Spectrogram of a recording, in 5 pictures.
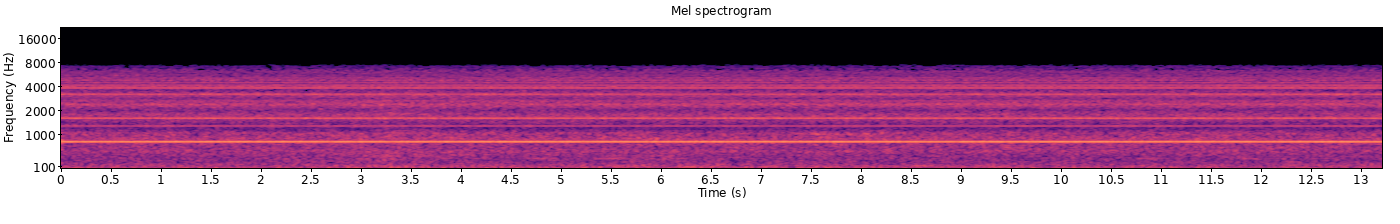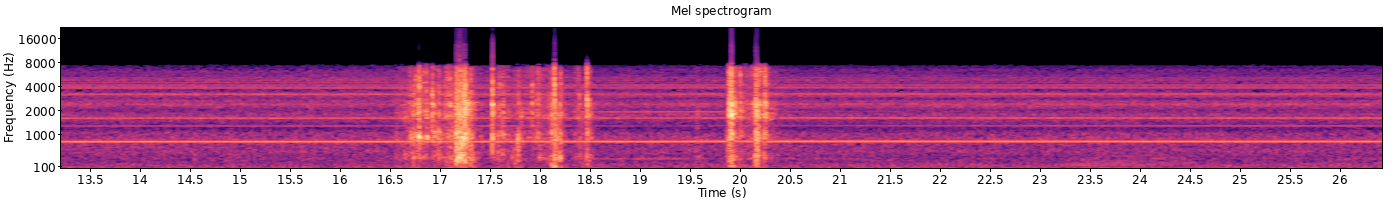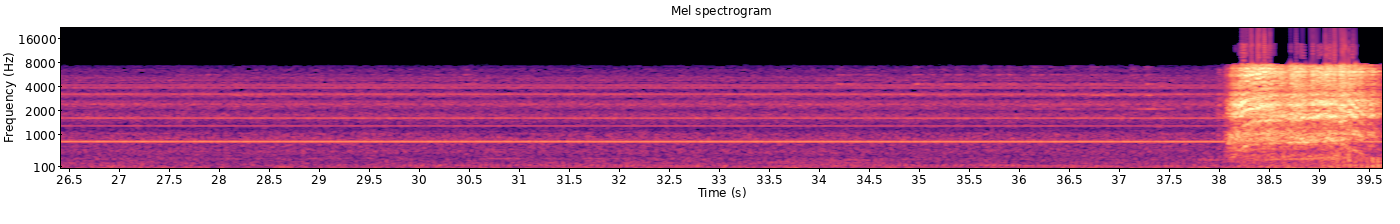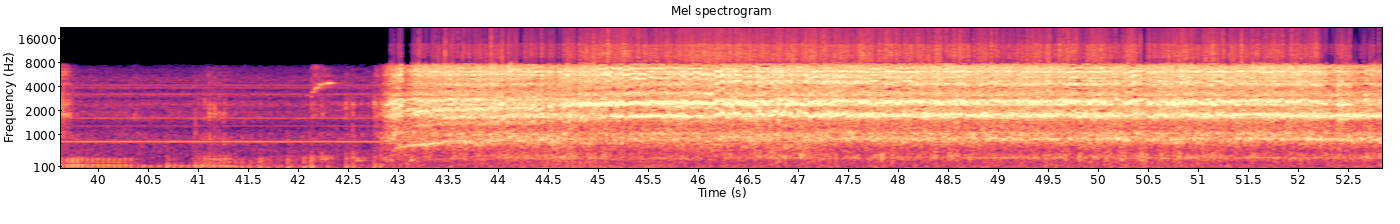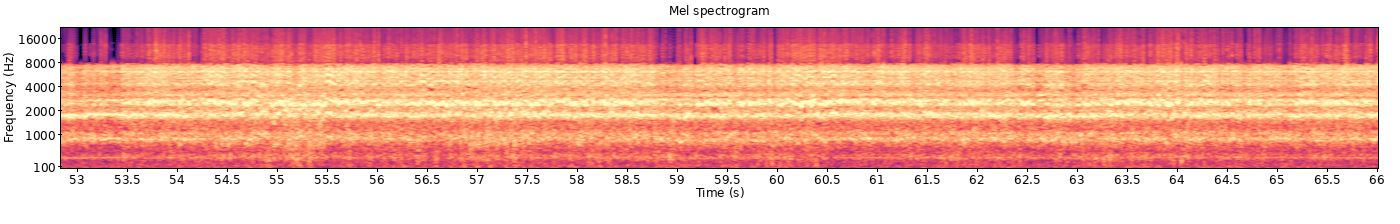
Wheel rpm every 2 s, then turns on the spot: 0, 0, 0, 0, 0, 0, 0, 0, 0, 0, 0, 0, 0, 0, 0, 0, 0, 0, 0, 120, 0, 70, 210, 210, 230, 240, 230, 230, 230, 230, 230, 230, 240.
none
